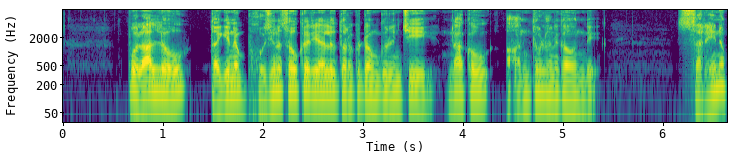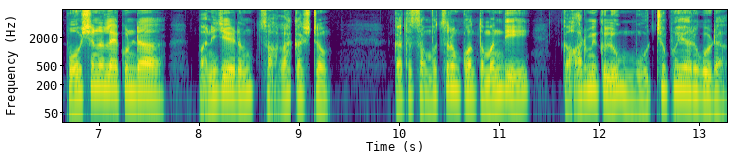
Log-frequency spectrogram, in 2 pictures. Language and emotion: Telugu, fearful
